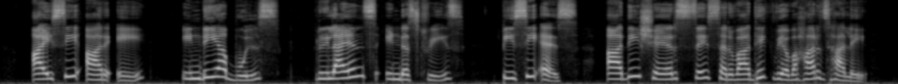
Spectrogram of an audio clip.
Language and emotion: Marathi, neutral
